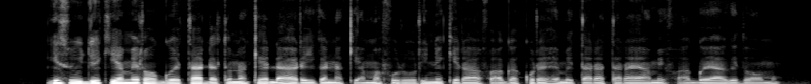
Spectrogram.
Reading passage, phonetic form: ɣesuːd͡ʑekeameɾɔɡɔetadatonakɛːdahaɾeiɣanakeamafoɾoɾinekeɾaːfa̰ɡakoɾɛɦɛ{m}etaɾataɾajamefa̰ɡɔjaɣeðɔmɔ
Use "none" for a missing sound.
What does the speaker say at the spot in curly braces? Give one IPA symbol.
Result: m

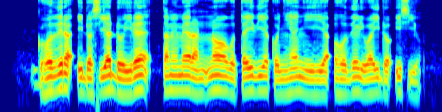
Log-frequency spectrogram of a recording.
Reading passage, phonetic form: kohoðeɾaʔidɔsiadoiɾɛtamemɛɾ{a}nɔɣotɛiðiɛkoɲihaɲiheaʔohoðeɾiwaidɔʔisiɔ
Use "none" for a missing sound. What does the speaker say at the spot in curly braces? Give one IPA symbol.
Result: a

